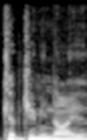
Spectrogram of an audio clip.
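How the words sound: The name is said with an English pronunciation.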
